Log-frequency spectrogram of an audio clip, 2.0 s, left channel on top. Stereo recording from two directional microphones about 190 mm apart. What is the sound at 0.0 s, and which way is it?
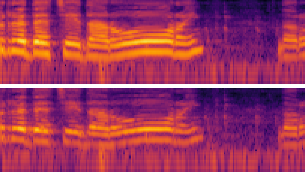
Speech, 55° left (ahead or behind).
